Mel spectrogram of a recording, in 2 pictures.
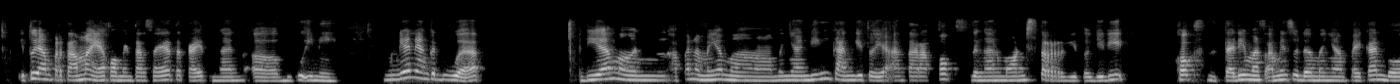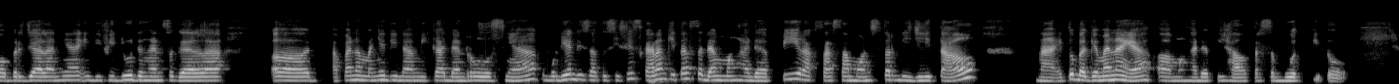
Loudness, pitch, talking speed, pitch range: -23 LUFS, 190 Hz, 135 wpm, 180-210 Hz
